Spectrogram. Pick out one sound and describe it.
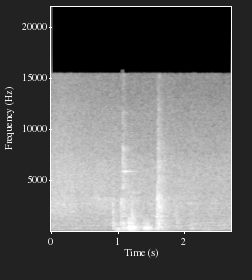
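A door latch clicks as a door opens.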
